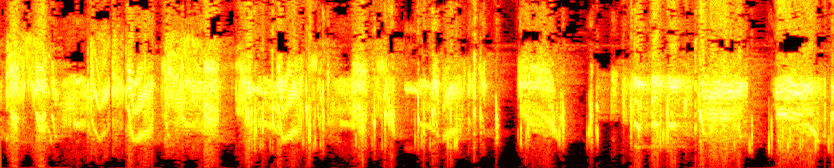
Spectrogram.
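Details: Swiftlet lure sound used by swiftlet farmers to draw birds into a house to roost and nest: dense, overlapping high twittering chirps and squeaky trills in quick bursts, with brief gaps near the middle.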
